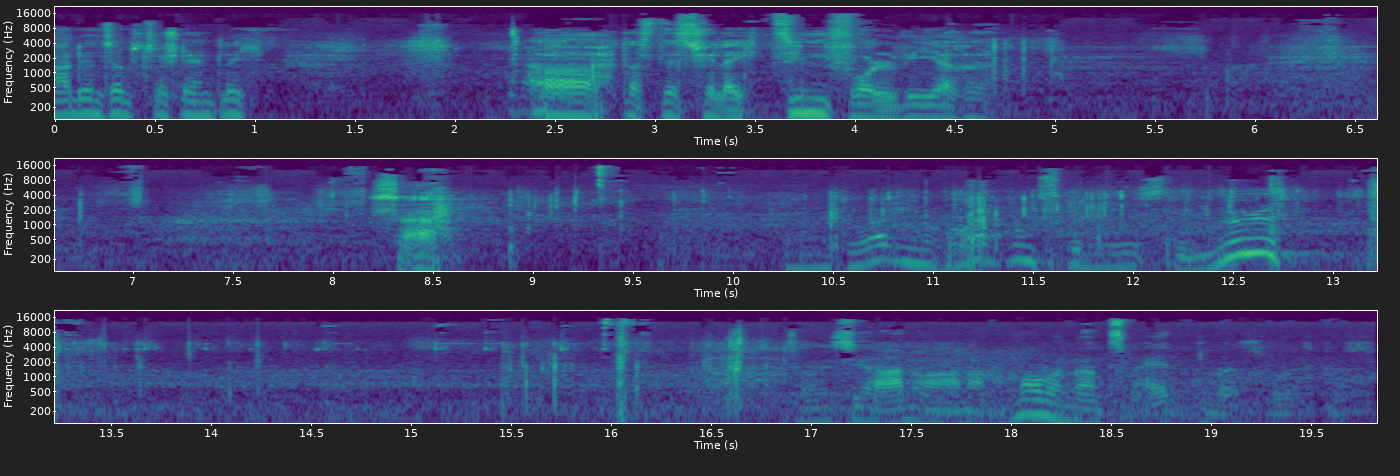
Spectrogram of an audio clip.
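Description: A middle-aged man talks calmly close by.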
